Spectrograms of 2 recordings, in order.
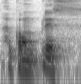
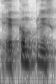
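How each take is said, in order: First: The first vowel is a weak, reduced sound. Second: The first vowel is a full 'e' sound. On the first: The speaker calls it right. "उसका उच्चारण ए न होके अ हो जाएगा" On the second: The speaker calls it wrong. "बिल्कुल नहीं होगा"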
